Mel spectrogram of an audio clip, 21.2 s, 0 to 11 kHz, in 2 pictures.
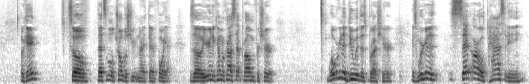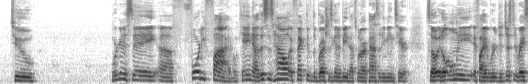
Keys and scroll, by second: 18.0 ], 18.2 ], 18.4 ], 18.7 ].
